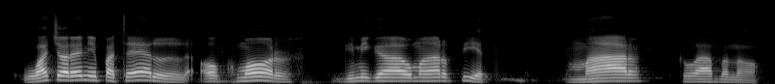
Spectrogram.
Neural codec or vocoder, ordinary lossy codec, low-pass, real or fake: codec, 24 kHz, 0.9 kbps, WavTokenizer, large speech release; none; 10.8 kHz; fake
